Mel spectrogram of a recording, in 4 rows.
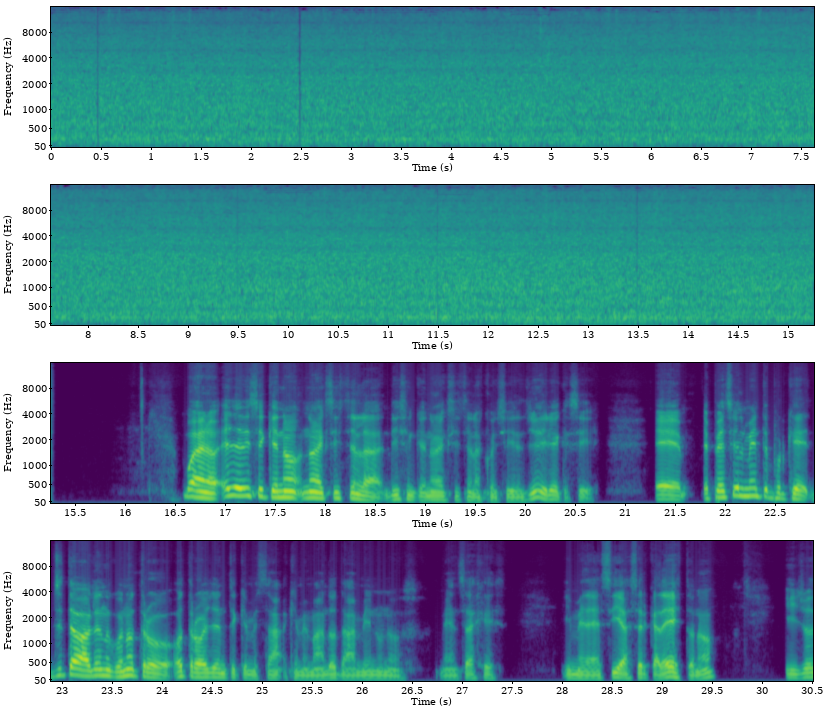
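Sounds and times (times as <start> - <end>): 
dense rain falling in Campo de Sion Mexico: 0.0 - 15.3
speech: 16.6 - 29.6, 30.2 - 30.4.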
